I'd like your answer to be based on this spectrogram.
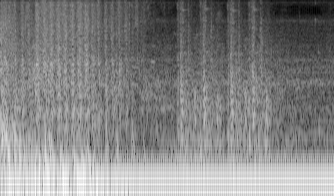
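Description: Rapid gunfire in a video game arena match, dense clattering shots strongest at the start and thinning into scattered cracks over a steady low hum.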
